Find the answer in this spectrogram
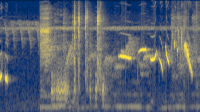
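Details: White-rumped shama singing to provoke rival shamas; after a noisy start and a low hum, clear whistled slurs and quick rising notes close the passage, over a steady high tone.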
